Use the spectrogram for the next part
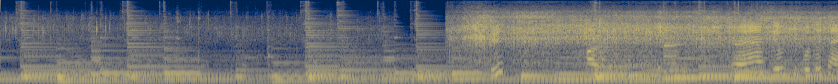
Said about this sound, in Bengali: আলু ভাজাগুলো উল্টাতে হবে তো।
